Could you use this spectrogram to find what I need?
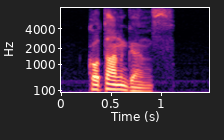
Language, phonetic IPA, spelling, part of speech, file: Polish, [kɔˈtãŋɡɛ̃w̃s], cotangens, noun, Pl-cotangens.ogg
